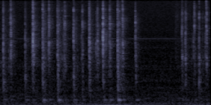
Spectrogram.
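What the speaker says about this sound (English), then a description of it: "we could go to Microsoft Word, and we could go ahead and click in here, and we'll go ahead and type in" Quiet, close typing on a computer keyboard while entering text in Microsoft Word, with a steady run of small clicky keystrokes and brief irregular gaps.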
